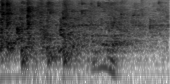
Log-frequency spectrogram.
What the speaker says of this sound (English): We're going to put another gallon of water here.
